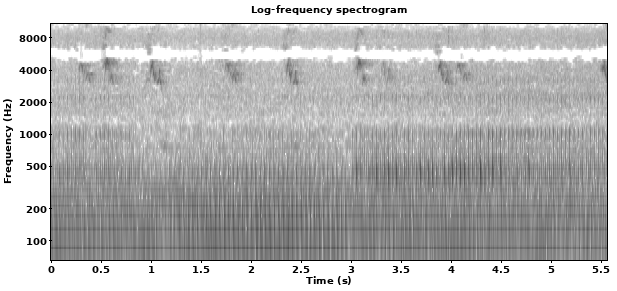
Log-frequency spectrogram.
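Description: A cheetah purrs, a deep, steady, rumbling vibration, while small birds chirp faintly in the background.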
